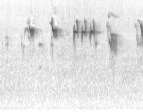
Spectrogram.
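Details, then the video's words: Common reed bunting song of short, bright, high chirps and trilled clusters in quick irregular bursts, clear against a quiet background. "Common reed bunting | Emberiza schoeniclus"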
